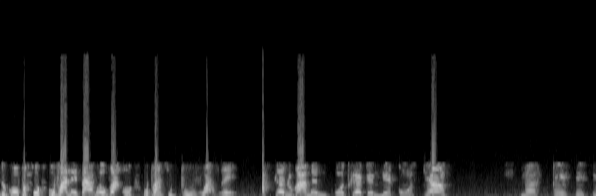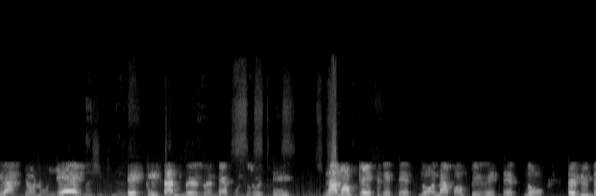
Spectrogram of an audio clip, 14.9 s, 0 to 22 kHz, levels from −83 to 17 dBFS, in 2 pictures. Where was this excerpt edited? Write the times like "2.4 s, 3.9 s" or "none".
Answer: 3.3 s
